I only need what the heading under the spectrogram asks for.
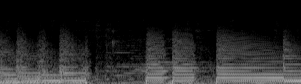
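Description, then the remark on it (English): A vape being puffed through a heavy distortion effect with the drive turned up high, a loud, harmonic, guitar-like buzzing in several sustained bursts with brief dips between them, and no voices. “This literally sounds like an electric guitar. I have the drive up so much.”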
